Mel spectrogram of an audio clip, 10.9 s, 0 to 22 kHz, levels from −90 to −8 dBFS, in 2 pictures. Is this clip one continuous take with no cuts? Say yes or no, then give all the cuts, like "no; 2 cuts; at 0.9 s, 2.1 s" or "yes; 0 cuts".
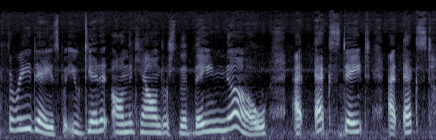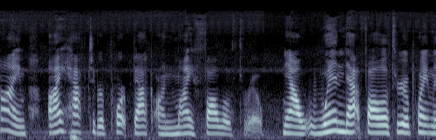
yes; 0 cuts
